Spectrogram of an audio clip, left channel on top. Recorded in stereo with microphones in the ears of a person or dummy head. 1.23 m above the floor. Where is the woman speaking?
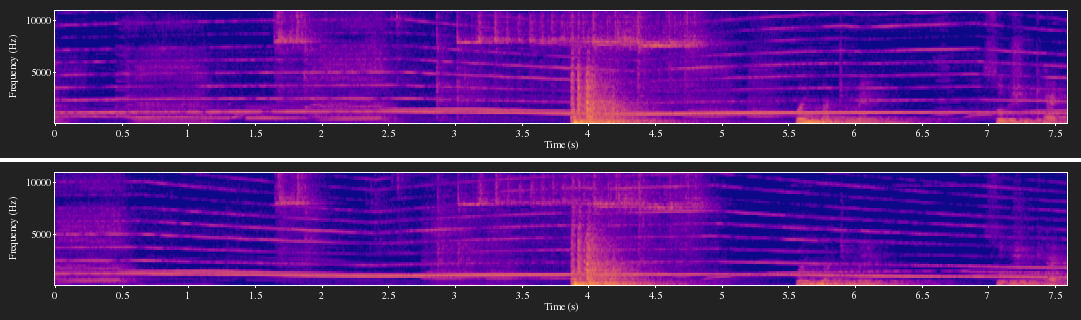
80° left, 1.0 m.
